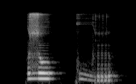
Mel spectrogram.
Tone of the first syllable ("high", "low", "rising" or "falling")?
high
